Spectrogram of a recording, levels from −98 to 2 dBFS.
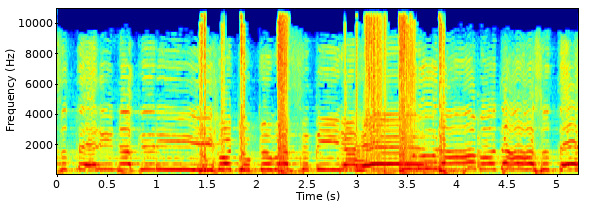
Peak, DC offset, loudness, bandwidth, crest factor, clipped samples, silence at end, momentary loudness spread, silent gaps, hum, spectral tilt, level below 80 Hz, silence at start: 0 dBFS; under 0.1%; -9 LUFS; 11 kHz; 8 dB; 0.6%; 0 s; 7 LU; none; none; -3 dB/octave; -38 dBFS; 0 s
